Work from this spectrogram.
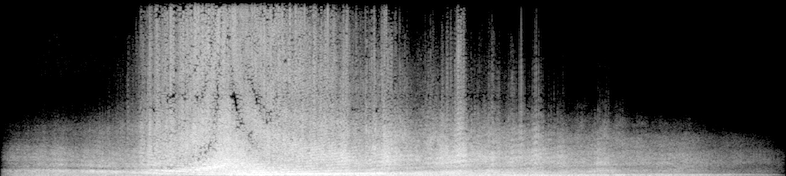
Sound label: rafale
